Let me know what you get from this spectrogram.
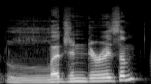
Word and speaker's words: legendarism: Well, you used a term, legendarism? Yes. Am I saying it right? – Yeah, you're saying it right, yeah.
